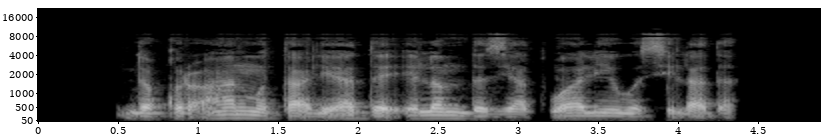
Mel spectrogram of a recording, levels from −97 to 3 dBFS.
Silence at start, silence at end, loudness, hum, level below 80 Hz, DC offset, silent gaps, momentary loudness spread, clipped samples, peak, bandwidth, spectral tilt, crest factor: 0.5 s; 0.55 s; -30 LUFS; none; -80 dBFS; under 0.1%; none; 6 LU; under 0.1%; -14 dBFS; 9.2 kHz; -5 dB/octave; 18 dB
